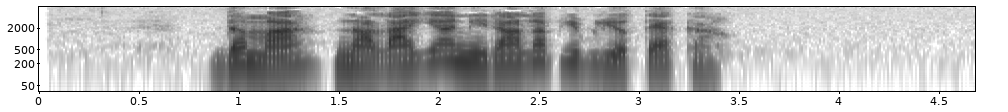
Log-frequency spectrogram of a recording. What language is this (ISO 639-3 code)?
cat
